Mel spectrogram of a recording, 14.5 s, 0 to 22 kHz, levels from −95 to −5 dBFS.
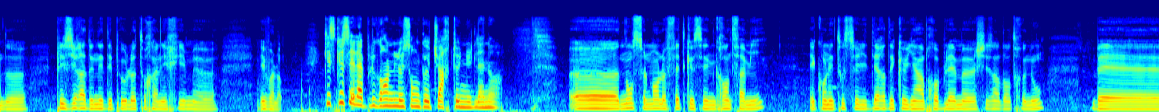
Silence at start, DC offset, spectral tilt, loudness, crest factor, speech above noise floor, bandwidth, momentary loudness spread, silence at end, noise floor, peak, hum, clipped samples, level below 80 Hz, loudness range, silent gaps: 0 s; under 0.1%; -6.5 dB/octave; -33 LUFS; 20 dB; 22 dB; 12.5 kHz; 13 LU; 0 s; -54 dBFS; -12 dBFS; none; under 0.1%; -60 dBFS; 7 LU; none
